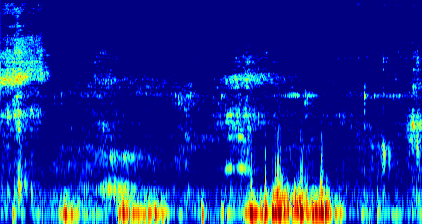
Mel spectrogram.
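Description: Wind buffeting the phone's microphone: irregular low rumbling gusts, loudest about two and a half to three seconds in.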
